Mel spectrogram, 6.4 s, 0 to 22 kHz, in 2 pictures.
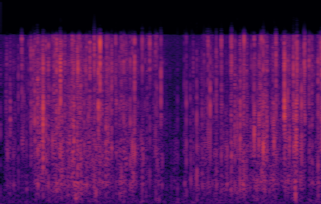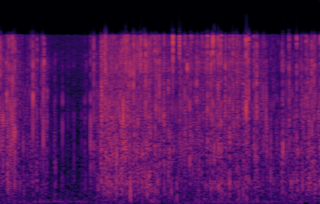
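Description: Fingertips with painted nails tap and squeeze a plastic-wrapped sponge pack, crinkling the wrapper. Dense, bright crackling and crinkling runs throughout, easing briefly around 1.7 seconds and again just before 4 seconds before picking back up steadily.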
